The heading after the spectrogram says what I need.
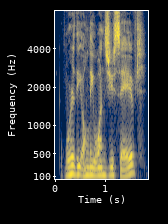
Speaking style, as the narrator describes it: Chrissy sadly asks

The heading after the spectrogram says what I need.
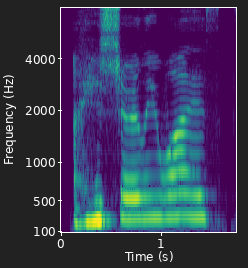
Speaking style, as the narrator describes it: said the princess, laughing

